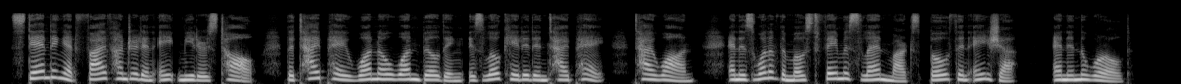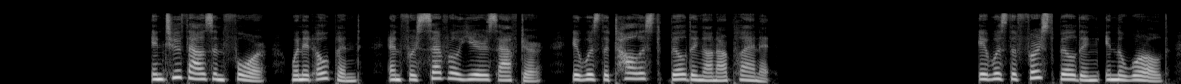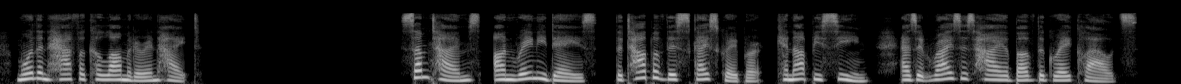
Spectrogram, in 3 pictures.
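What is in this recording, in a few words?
American; 101 building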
